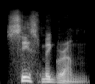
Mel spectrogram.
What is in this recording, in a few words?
"seismogram", American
